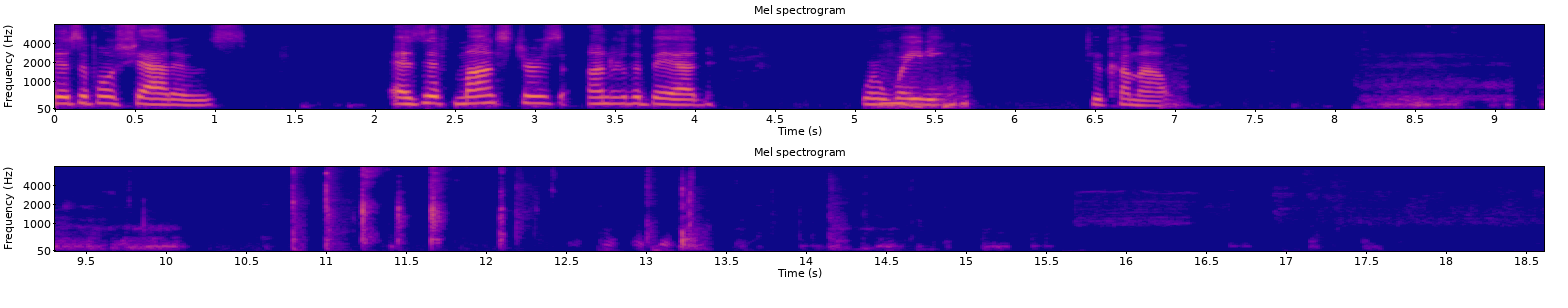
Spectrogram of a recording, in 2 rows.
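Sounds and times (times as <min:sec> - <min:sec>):
speech: 0:00.0 - 0:01.2, 0:02.1 - 0:04.2, 0:05.0 - 0:05.8, 0:06.4 - 0:07.1
clapping sound effect: 0:10.7 - 0:12.4.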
